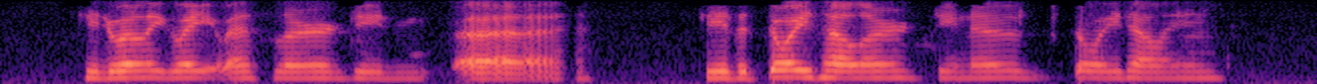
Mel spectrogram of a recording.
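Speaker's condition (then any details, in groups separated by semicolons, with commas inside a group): Cerebral palsy; voice improved over last year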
